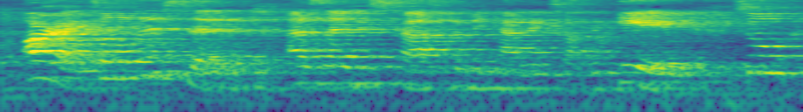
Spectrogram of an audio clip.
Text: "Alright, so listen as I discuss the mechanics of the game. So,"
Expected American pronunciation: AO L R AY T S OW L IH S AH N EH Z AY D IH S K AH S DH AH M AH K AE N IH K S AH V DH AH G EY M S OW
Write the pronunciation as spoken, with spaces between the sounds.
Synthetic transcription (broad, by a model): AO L R AY T S OW L IH S AH N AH Z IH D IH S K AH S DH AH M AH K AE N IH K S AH P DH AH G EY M S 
